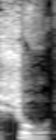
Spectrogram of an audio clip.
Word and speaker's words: Shaw: So it's S-T-E-P-H-E-N. And the surname is Shaw, S-H-A-W.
